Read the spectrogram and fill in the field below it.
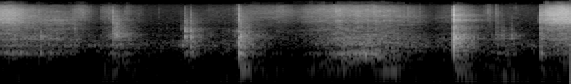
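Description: A tool drawn along cardstock to score fold lines for a box, heard as a handful of short scraping strokes spaced irregularly, close and fairly quiet, with no voices.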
